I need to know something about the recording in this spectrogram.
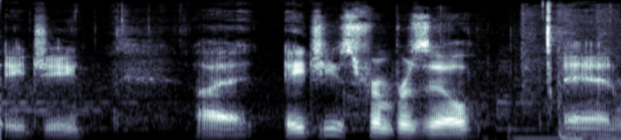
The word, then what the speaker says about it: Heidi: Today's chat is with Rob and AG, spelled like Heidi but pronounced AG.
